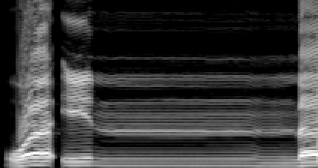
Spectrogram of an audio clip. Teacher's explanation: Jaiz itu boleh mad panjang, maka di sini na-nya dipanjangkan sepanjang 4 harokat atau 5 harokat. Wa inna, setelah pertama menahan nunnya, kemudian na-nya dipanjangkan lagi. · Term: mad jaiz munfasil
